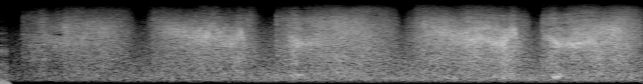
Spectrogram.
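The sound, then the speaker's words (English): A sample from an ASMR hand-rubbing video: hands rubbing together in a steady rhythm of about five broad, hissy strokes, each swelling and fading with brief dips between them. Soft, with no voices. “We're talking about ASMR, and this is a sample from an ASMR video of hand rubbing.”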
